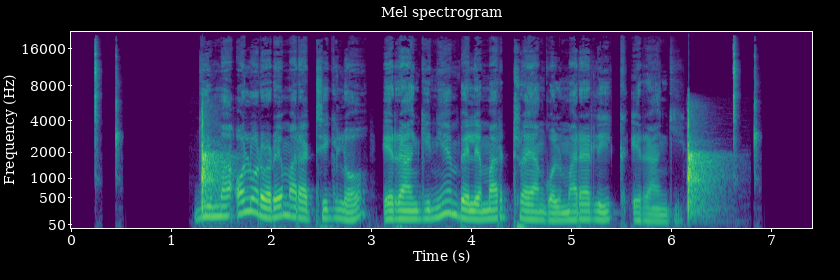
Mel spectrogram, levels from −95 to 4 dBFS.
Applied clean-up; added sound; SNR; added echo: none; Clapping; -3 dB; none.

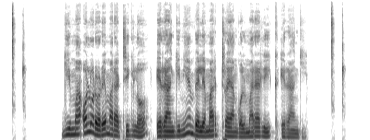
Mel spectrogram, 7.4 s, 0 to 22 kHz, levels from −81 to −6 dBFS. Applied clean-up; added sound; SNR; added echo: none; none; none; none.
